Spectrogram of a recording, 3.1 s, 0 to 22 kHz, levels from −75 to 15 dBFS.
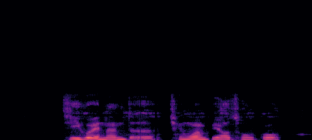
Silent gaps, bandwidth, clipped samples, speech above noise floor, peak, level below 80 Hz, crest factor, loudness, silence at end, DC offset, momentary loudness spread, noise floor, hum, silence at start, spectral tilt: none; 7.4 kHz; under 0.1%; 56 dB; -10 dBFS; -66 dBFS; 18 dB; -28 LUFS; 0.35 s; under 0.1%; 11 LU; -82 dBFS; none; 0.65 s; -7 dB/octave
